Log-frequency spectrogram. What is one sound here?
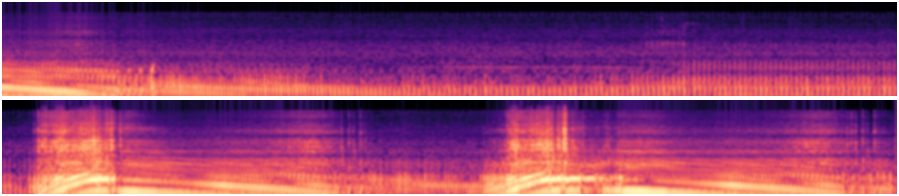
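A car engine idles with a deep, rumbling exhaust close by.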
